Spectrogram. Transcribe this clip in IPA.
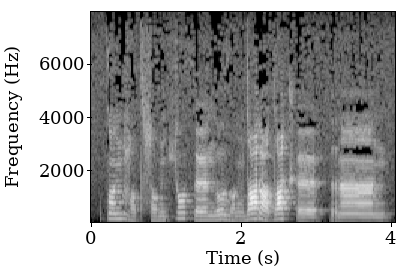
tˤ ɛ̃˦ ŋ ɮ ɔ̤˨ tˤ ɬ ɔ̤˨ ŋ ç ɔ̤˦ θ œː˨ ŋ ɾ o˦˨ ð ɔ̤˨ ŋ dˤ a˦ ɾ o˨ dˤ œ˦ t͡ʃʼ œ˨ | r ãː˨ ŋ

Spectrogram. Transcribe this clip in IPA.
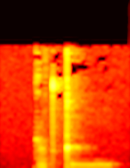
k ʏ˦ tˤ ǃ iː˦

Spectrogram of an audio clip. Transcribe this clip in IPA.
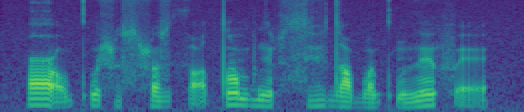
ʕ ɔ̰ kʷʼ ɛ ɬ ɔ̤ s ɬ ɔ z θ ḛ tˤ ũ b ɡ ɛ̃ ɬ s ɛ̤ d ɑ b ɑ kʷʼ ɛ̃ ð ɛ̃ f ɛ̰

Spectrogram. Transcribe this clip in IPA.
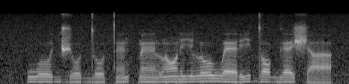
w o˧ d͡ʒ o˨ d o˨ t ɛ̃˨˦ k͡p ɛ̃˧ l ɔ̃˦ ɾ i˦ l o˦ w ɛ˧ ɾ i˦ d ɔ˧ ɡ ɛ˧ ʃ a˨

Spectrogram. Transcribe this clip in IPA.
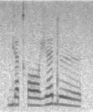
ɡʲ a kʰ ɔː ʒ ɛ d øː

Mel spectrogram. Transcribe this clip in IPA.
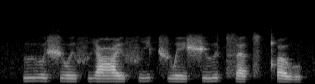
ɯ ʊ̯ ʃ o ɪ̯ f i ʕ e f i t͡ʃ w e ʃ ɯ t͡s a t͡s qʰ u

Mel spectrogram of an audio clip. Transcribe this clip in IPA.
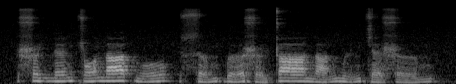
ʂ ə˧ j n ɛ˧˥ n c ɔ˧˥ n aː˦˥ t̚ w o˧˥ | s ə˨˩˦ m ɓ əː˨˩˦ ʂ ə˨˩˨ j ʈ aː˧ n a˨˩˦ ŋ w ɨ˨˩˦ n c ɛ˨˩ ʂ əː˨˩˦ m

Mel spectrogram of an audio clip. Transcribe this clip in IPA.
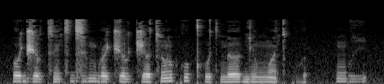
ʊ˧ d͡ʒ ɵ˨ l t͡s ĩ˨ t͡s d͡z ɛ̤˦ m b ə˞˧ t͡ʃ ʊ˧ l t͡ʃ əː˨ t͡s ũ˦ l kʷ ɐ˦ kʷʰ ɛ˨ t͡s n əː˦ ɡ ĩ˧ l ŋʷ ɛ̃ː˨ t͡s kʷ ə̤˧ | ŋʷ i̤˦

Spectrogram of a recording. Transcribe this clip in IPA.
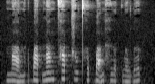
m a˧˩˨ n | ɓ a˨˩ k̚ ŋ a˧ n t̪ʰ a˦˥ k̚ t͡ɕ u˨˦ t̪ʰ ə˨˩ p̚ ɓ a̰˧˥ n h ɨ˧˩ ə̯ k w ə˧˩ w ɗ əː˦˥ k̚

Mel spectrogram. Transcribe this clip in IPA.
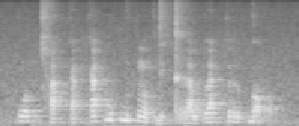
k w o˦˥ k̚ t͡ɕʰ a˨˩ ʔ k a˨˩ t̚ k a˦˥ t̚ b o˦˥ k̚ b ɯ˥˩ k̚ n o˨˩ k̚ d e˨˩ k̚ t r a˩˦ w p l a˦˥ t̚ k r u˦˥ k̚ j ɔ˨˩ ʔ

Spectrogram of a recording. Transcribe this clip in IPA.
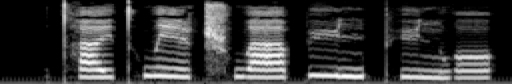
t̪ʰ a˨˦ ɪ̯ t̪ʰ w e˥˨ ɪ̯ ʈ͡ʂʰ w ä˨˦ p y˥˨ n pʰ y˥˨ n w ɔ˦

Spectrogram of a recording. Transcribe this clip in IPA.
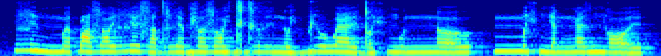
ɮ i mː ɜ ɓ ɑ z ɒ ɪ̯ ɮ ɪ z ɑ d ɮ ɛ b j ʌ z ɔ j d i d ɦ ə ɦ ɪ n ʊ j b i ʊ̯ w æ ɪ̯ d ɔ ç ŋ u nː ʌ ʊ̯ | mː ə ç ɲ æ n ŋ æ z ɲ ɔ ɪ̯

